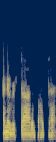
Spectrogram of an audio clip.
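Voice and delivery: ordinary talk

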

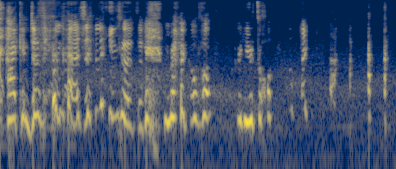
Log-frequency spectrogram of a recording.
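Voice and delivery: real laughter breaking up the words; laughing while talking. Real, not acted. Imagining England and America talking, laughing. Cracking up at the acted voices.

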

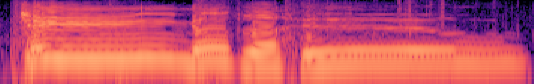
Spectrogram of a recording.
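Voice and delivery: very slow, stretched-out KING of the hill; drawn-out echo. Pretend. Player echoing the game's goal, KING long drawn out. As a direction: hold KING long and draw out the rest.

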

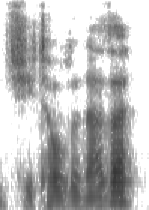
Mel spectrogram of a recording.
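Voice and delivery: ordinary delivery

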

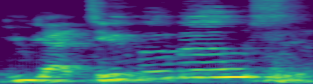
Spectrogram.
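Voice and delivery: high, slow stunned question; hearing that the cousin has two boyfriends, a high, slow, shocked question; shocked disbelief. Retold or imitated. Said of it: "I said".

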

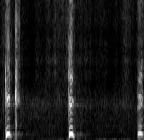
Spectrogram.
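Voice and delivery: sharp high chisel taps; high chisel dink. Retold or imitated. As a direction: tap it out like a chisel on stone. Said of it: "And he goes".

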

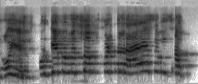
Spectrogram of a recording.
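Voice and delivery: put-on high, piping child's question; child asking. A pupil asks the teacher why, in a high child's voice. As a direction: squeak it like a curious pupil.

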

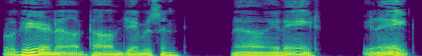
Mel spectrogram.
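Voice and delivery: calling after a departing friend; mildly bleating plea; plaintive bleating. A narrator's reading. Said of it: "bleating plaintively".

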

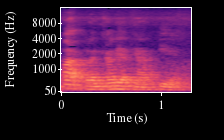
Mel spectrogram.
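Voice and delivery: soft, gentle word to the driver; calm polite reproach. Shown as a demonstration. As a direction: say it softly, no fuss.

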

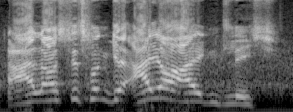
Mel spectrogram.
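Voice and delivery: loud groan. Real, not acted. Player reacting loudly.

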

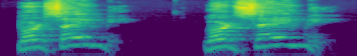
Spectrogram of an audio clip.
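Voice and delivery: high-pitched mock cry for help; plea for rescue. Preacher models calling to Jesus when sinking, high pleading. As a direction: call out a short, high plea to be saved.

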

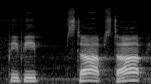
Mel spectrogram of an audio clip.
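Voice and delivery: high, loud alarmed whistle call; whistling engine. A narrator's reading. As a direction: plead to stop like a shrieking train whistle. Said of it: "he whistled".

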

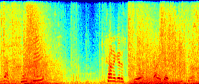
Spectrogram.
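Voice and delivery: high, loud furious outburst; angry yelling. Real, not acted. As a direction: yell at a careless teammate. Yelling at teammate in game.

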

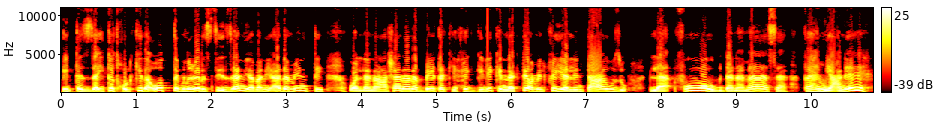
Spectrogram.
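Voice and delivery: high, loud furious outburst at him; bursting out at her cousin for walking into her room; exploding in anger. Acted. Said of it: "وهي انفجرت فيه".

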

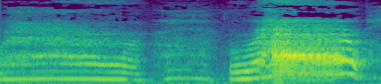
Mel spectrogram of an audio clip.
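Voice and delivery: drawn-out wowed cry; amazed. Real, not acted. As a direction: marvel at the candies. Sees skull candies.

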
